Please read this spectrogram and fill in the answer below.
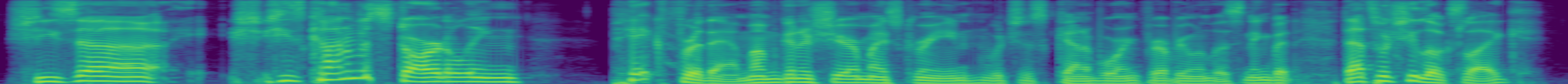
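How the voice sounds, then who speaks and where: Playful, animated male podcast host. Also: on the low side, fairly quick, no room sound, clean studio sound. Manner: playful, goofy, jokey. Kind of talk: casual chat.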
